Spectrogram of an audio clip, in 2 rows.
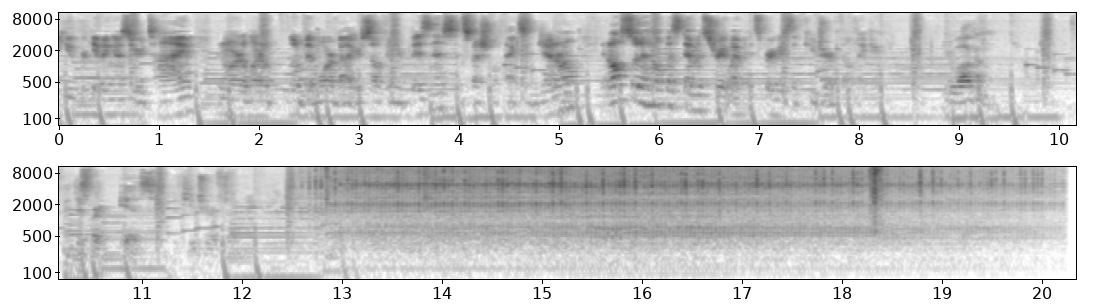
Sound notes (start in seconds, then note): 14.8 music fades; 14.8 sound of a film projector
